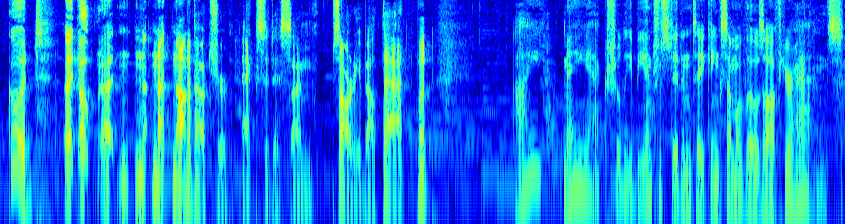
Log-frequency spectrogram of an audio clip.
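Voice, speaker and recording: A man's voice: mid-range voice, very animated, fairly quick, a bit bright, faint music behind. A man playing a secretive, dry, affable innkeeper in a fantasy audio drama, with a hesitant, wry manner. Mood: awkward. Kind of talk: fantasy podcast acting.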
